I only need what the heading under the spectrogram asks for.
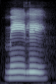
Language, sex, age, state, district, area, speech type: Tamil, female, 18-30, Tamil Nadu, Erode, rural, read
